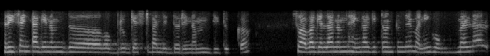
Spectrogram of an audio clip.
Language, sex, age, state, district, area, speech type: Kannada, female, 18-30, Karnataka, Gulbarga, urban, conversation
